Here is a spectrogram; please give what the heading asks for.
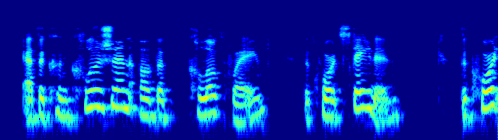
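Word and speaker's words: colloquy: I like to pronounce words correctly. C O L L O Q U Y. Colloqu colloquay.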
